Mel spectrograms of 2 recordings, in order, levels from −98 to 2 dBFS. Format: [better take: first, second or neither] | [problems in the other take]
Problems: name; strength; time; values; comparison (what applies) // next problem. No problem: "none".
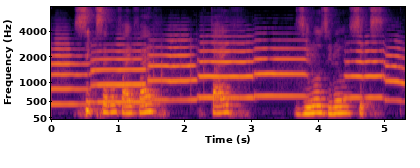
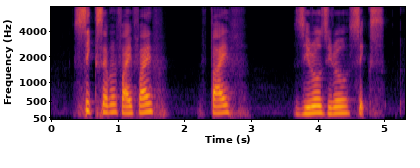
second | background sound (Trumpet); 1 dB below the speech // room echo; dies away in 0.5 s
